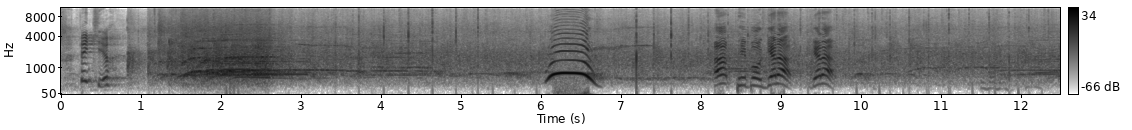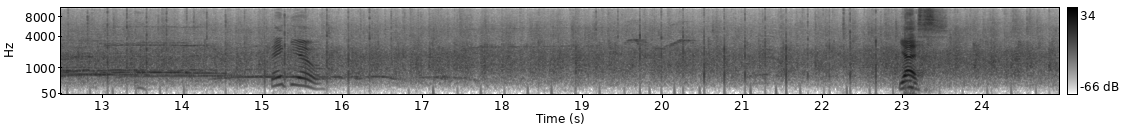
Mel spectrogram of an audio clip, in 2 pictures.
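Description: A large crowd cheers and whoops loudly.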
